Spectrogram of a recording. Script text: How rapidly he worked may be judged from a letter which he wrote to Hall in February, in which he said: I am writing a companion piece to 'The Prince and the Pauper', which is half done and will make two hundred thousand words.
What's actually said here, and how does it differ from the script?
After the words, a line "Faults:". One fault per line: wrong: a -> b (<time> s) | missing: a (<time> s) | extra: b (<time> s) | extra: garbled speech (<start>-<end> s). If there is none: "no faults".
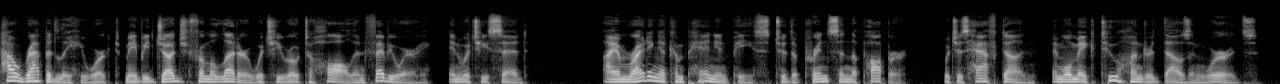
How rapidly he worked may be judged from a letter which he wrote to Hall in February, in which he said: I am writing a companion piece to 'The Prince and the Pauper', which is half done and will make two hundred thousand words.
Faults:
no faults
